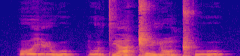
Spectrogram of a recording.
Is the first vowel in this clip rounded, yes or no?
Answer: yes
